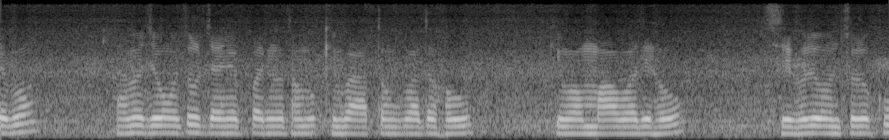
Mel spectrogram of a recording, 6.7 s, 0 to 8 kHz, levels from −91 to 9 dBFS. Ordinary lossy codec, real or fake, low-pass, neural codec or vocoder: none; real; 7.2 kHz; none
